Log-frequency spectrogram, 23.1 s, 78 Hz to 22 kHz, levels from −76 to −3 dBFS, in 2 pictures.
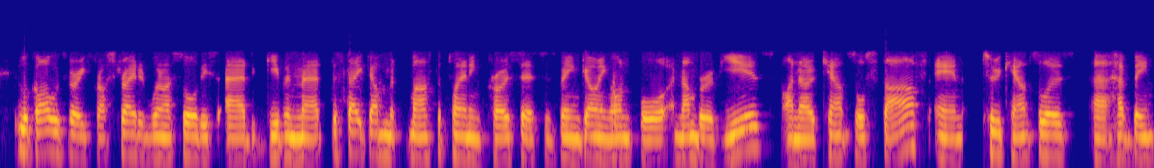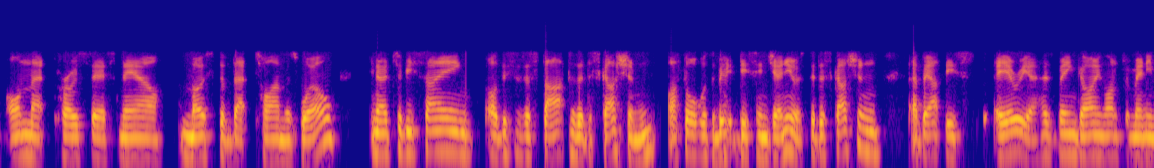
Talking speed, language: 200 wpm, English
